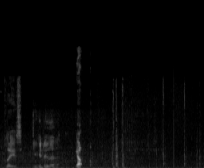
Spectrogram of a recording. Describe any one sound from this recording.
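A car door opens with a click.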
